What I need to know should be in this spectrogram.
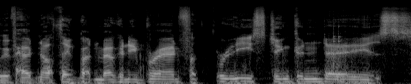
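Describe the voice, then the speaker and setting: A man's put-on character voice at a medium pitch. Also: fairly slow pace. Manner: gruff, complaining.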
